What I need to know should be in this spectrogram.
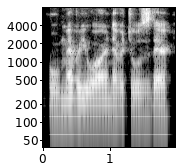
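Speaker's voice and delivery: ordinary delivery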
